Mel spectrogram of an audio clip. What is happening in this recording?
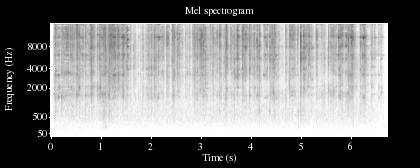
Metal Jingling Slightly Noisey 1
metal, textural, jingling, metallic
